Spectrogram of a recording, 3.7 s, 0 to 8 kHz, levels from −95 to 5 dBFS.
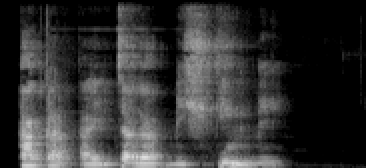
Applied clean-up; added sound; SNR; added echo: neural mask model DeepFilterNet 3.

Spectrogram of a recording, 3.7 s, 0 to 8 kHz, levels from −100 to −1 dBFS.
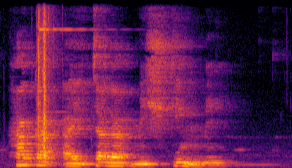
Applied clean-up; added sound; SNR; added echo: none; Mechanisms; 10 dB; reverberation time 0.6 s.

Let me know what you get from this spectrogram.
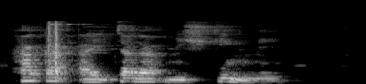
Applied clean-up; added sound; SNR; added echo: classical method WPE with log-MMSE.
